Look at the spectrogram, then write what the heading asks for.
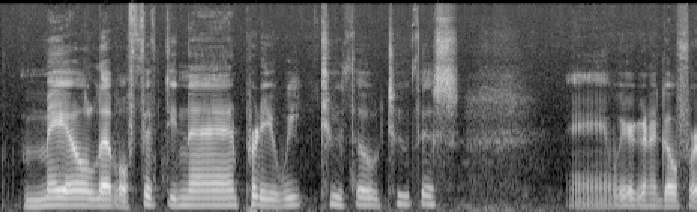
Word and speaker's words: Tusoteuthis: It's called a Tusoteuthis.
